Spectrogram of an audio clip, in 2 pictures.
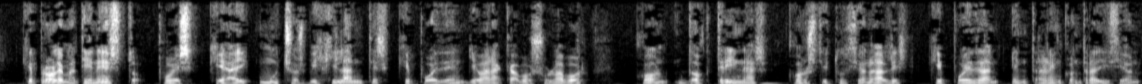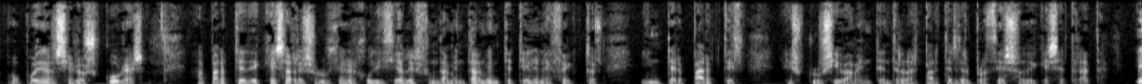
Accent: Spain

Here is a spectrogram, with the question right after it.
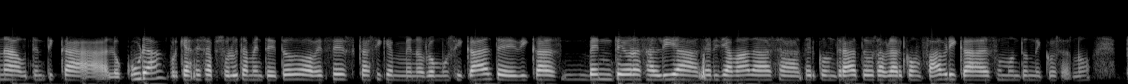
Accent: Torrelavega, Cantabria, Spain; aparecía un concurso de jóvenes talentos en mi pueblo, en Torrelavega

